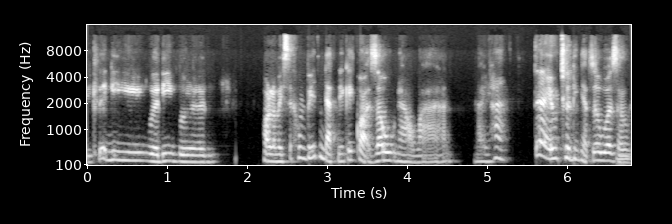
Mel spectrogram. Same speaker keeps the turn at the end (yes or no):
yes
